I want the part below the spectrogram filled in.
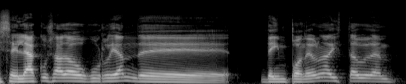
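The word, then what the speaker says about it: Oughourlian: Todo esto bajo la dirección de de Joseph Orlian y se ha caracterizado. Le ponemos la R en una en una sílaba diferente. O Gurlian o Gurlian.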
